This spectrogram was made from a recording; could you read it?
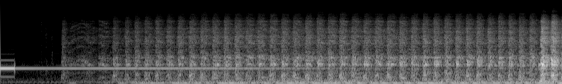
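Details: Even, rhythmic cranking at about three beats a second with no skips, on a GMC Yukon V8 with a cylinder 3 misfire, cranked in clear-flood mode so it won't start; oscilloscope on coil one shows even compression across all eight cylinders, no mechanical fault.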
